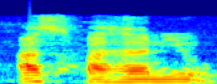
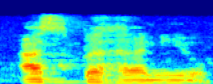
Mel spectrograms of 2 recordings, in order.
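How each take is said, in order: First: The consonant after the s is f. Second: The consonant after the s is b. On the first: "Boleh dibaca Asfahaniyu" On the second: "Boleh dibaca pakai ba"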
